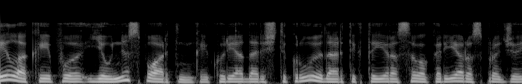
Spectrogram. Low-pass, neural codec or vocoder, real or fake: 7.2 kHz; none; real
